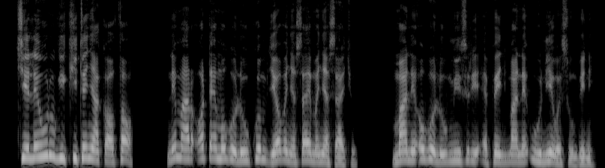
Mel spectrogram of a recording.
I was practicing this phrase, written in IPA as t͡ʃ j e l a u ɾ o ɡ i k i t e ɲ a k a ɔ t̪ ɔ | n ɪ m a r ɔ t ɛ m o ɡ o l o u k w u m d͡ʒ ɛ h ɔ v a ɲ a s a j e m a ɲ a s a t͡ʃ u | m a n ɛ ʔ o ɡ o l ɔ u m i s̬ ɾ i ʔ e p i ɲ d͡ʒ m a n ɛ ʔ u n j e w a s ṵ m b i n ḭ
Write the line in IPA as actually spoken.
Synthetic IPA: t͡ʃ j e l e u ɾ u ɡ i k i t e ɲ a k a ɔ t̪ ɔ | n ɪ m a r ɔ t ɛ m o ɡ o l o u k w o m d͡ʒ ɛ h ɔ v a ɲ a s a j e m a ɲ a s a t͡ʃ u | m a n ɛ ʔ o ɡ o l o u m i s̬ ɾ i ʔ e p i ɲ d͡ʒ m a n ɛ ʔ u n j e w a s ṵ m b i n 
